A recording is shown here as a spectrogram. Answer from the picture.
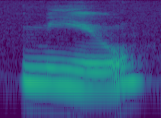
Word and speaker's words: mu: it by the Greek letter mu so it's pronounced mu but it's spelt mu so it's a Greek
